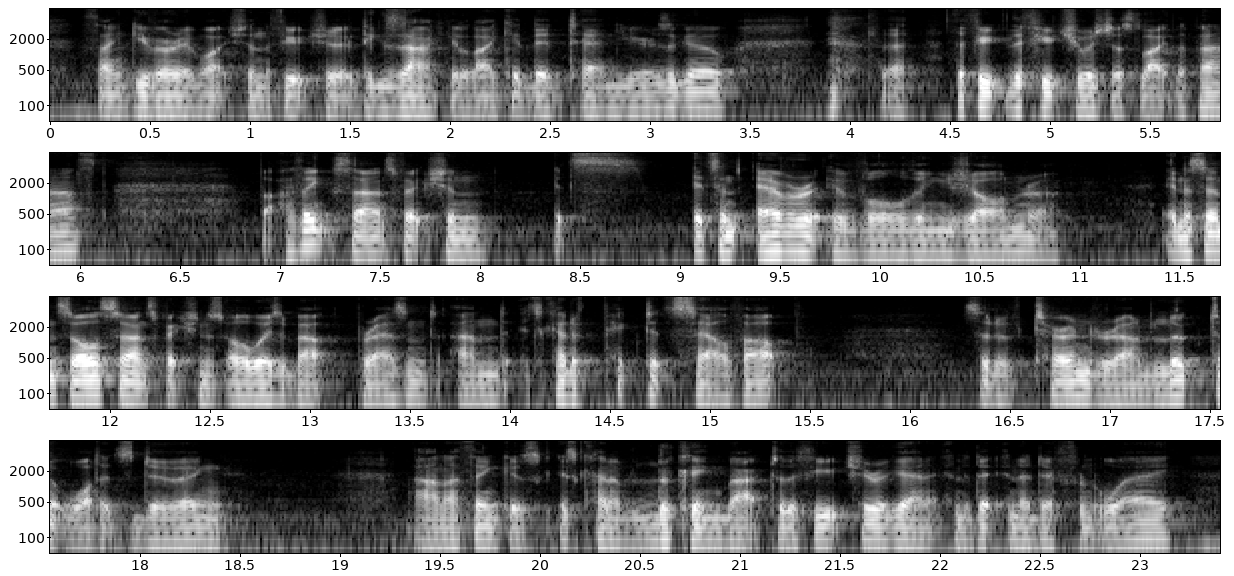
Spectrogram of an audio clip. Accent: Northern Ireland, United Kingdom; also born or lived in Manchester, England; I was born in Manchester in England, but I've lived all my life, uh, almost all my life in Northern Ireland

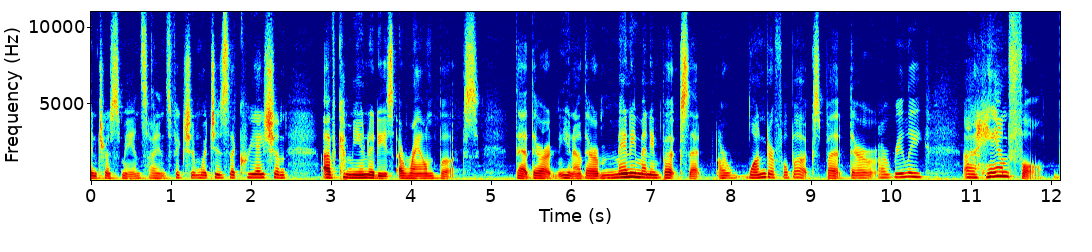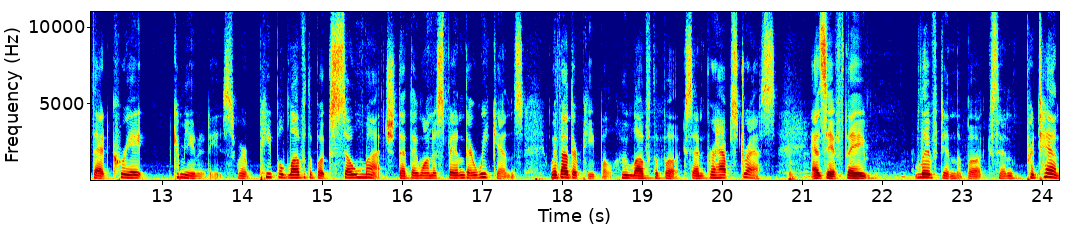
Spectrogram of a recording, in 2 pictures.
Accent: Palo Alto, California, United States; I grew up in Palo Alto, California

